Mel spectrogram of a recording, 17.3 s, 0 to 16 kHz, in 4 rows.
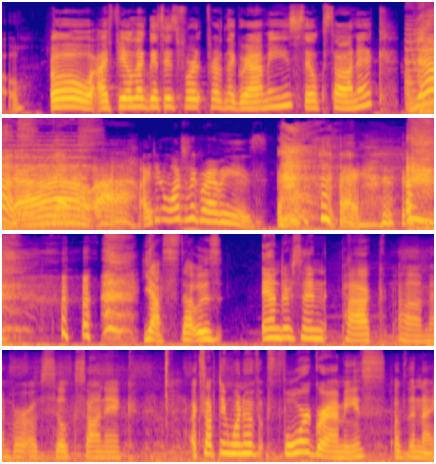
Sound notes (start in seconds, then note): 4.0 soundbite of victory tune; 7.1 laughter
